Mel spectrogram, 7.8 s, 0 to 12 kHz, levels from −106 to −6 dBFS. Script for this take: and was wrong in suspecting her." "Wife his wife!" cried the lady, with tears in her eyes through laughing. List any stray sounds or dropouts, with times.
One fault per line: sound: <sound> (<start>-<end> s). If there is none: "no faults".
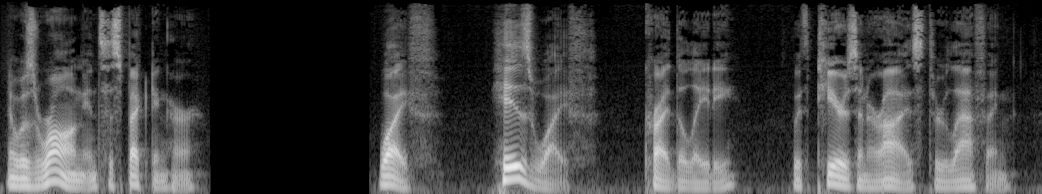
no faults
